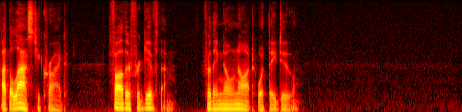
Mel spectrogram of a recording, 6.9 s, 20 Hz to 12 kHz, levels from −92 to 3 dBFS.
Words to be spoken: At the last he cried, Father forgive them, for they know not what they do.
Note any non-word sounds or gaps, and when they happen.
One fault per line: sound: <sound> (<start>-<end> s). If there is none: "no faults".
no faults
